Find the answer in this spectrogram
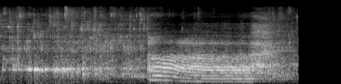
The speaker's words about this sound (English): We're going to drain this one out.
